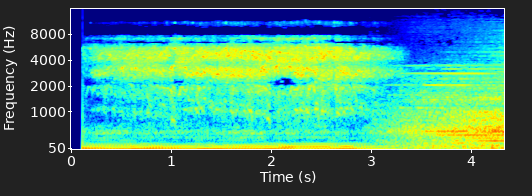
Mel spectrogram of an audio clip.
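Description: Channel intro sound effect: a steady high hiss over a low drone, fading out about three seconds in.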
